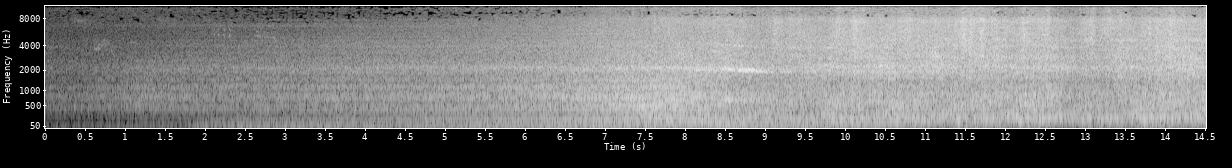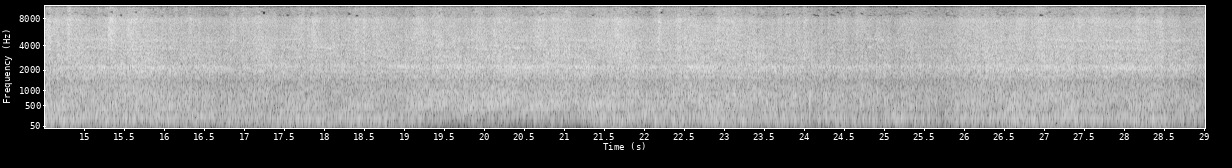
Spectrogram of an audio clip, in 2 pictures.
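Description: Freight locomotive approaching with its engine note building, then passing about eight seconds in as the note drops. A long rake of loaded tank wagons follows, rolling by with a steady clickety-clack of wheels over the rail joints.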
